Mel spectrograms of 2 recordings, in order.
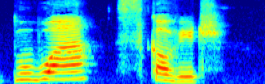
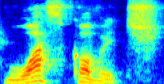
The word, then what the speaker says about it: Błaskowicz: Yeah, perfect. Bang on. So that's, repeat that again. Go for it. – Błaskowicz. – Yeah, perfect. – Well, there we go. My Polish pronunciation has gone up a level, thanks to your careful tutelage.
